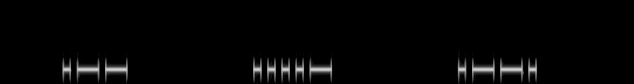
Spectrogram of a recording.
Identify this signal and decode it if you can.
Morse code, heard as a keyed tone, about 17 wpm, spaced as for 6 wpm, 700 Hz. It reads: W4P
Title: USA Call Signs - 4 Characters - 6x Character Spacing - 17wpm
